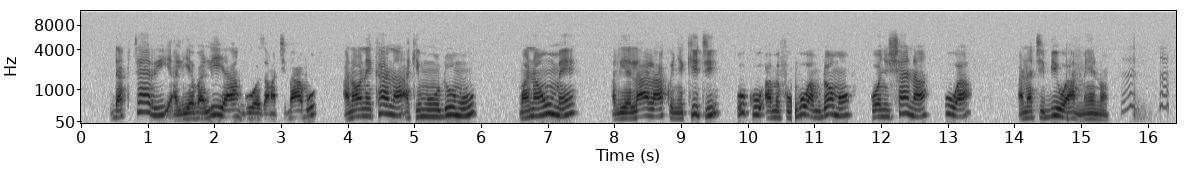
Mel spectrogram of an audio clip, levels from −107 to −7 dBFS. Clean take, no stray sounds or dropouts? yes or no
no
